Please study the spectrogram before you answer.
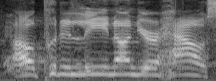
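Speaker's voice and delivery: lightly voiced bully contractor, patronizing; condescending roofer. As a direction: talk down to her, then threaten. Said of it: "He really did call me little girl".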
